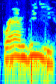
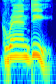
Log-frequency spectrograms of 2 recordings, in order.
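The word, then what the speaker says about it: Grande: Grandee. – Well, now, wait a second. Is it true that it's just Grandee? Yeah, you do pronounce that E.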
